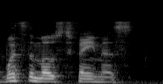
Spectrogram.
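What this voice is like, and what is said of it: Briefly British-sounding accent. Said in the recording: “I sound British there.”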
